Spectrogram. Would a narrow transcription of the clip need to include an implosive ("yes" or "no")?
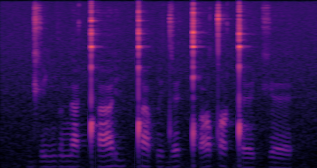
no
